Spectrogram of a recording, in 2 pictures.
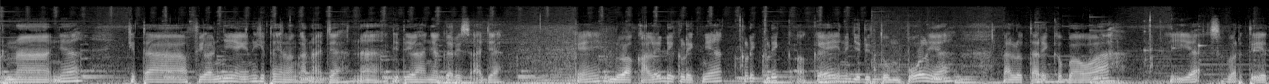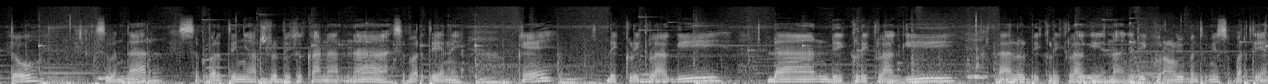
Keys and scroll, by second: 13.6 ctrl+z.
